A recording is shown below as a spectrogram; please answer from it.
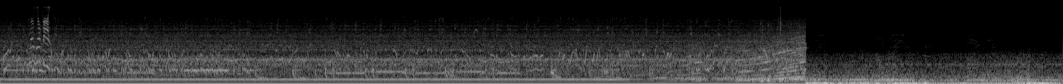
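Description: Dashcam audio fast-forwarded six times: a steady hum under garbled, squeaky, warbling chatter, with rising glides near the end. About 8 seconds in it cuts abruptly to a low, steady car-cabin road rumble at normal speed.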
